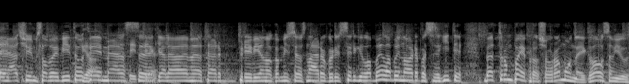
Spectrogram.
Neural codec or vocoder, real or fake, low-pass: none; real; 7.2 kHz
